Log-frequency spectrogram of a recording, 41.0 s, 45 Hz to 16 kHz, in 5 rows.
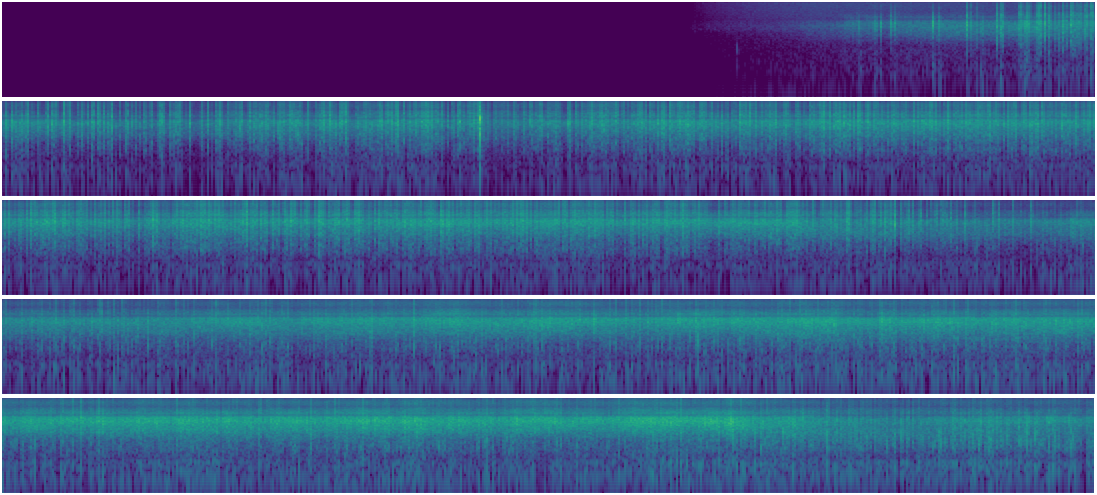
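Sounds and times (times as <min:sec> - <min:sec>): firework crackling: 0:05.4 - 0:40.9
sharp firework pop: 0:06.2 - 0:08.7.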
